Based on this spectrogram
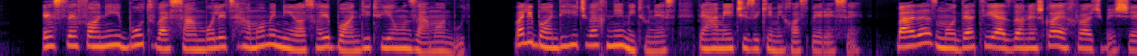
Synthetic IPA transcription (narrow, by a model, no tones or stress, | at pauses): ʔe̞st̪e̞fɒːneibot̪ʰvæsæmbole̞t̪ʰæmɒːme̞nijɒːz̥hɒːje̞bɒːnd̪iːt̪ʰuːje̞unzæmɒːnbṵːd̪̥ | væliːbɒːnd̪iːhiːt͡ʃvæχt̪ne̞miːt̪ʰuːne̞st̪b̥e̞ɦæme̞jet͡ʃʰiːziːcʰe̞miːxɒːst̪̚be̞ɾese̞̰ | b̥æd̪æzmod̪ːæt̪ʰiːæzd̪ɒːne̞ʃɡ̥ɒːe̞xɾɒːd͡ʒmiːʃe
